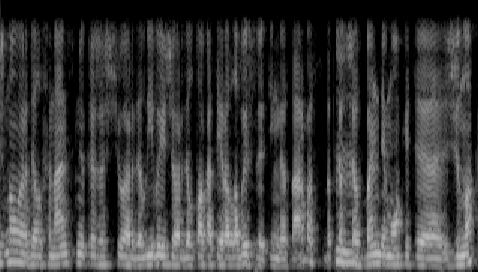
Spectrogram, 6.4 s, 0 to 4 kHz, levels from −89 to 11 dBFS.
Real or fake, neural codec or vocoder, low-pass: real; none; 3.6 kHz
